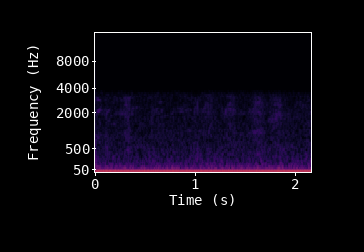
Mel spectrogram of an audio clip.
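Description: Grey-headed flying-fox making soft, faint sounds as it takes a drink from a towel, over a steady low rumble.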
